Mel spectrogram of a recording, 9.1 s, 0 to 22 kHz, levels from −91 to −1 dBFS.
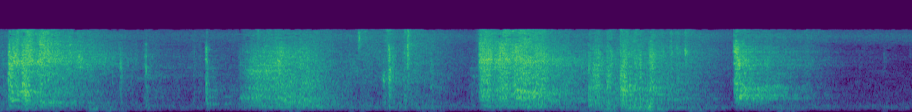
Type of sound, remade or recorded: remade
